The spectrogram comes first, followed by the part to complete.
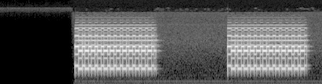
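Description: Telephone ringing twice for an incoming call, each ring about a second long with a fast flutter, the second ring starting two seconds after the first.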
